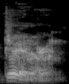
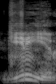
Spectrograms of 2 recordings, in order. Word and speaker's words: Gendron: Gendron. Stephen. Gendron? Oh, I thought it was like Gideon for some reason.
